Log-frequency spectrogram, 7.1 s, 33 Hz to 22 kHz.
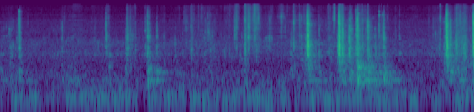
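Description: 1930s Fordson tractor engine being hand-cranked from cold: sharp, irregular clacks and knocks from the starting crank, loudest about two-thirds of the way through, with the engine not catching.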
